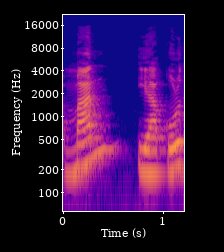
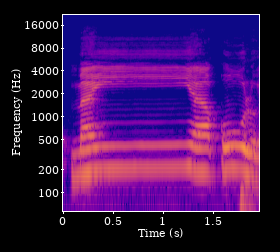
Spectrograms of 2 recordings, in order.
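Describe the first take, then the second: First: The n is sounded clearly before the y. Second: The n merges into a nasalized doubled y. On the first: The speaker calls it wrong. "nggak man yakulu" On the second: The speaker calls it right. "tapi mai yakulu"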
